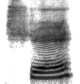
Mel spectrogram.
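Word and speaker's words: 学: Nah U ini harus dibaca mulutnya setengah bulat, xue, xue.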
